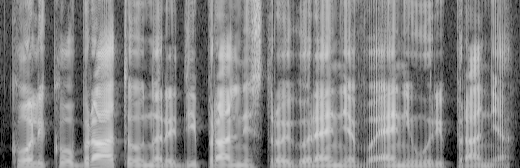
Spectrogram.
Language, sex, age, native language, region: Slovenian, male, 18-29, Slovenian, Carinthia region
